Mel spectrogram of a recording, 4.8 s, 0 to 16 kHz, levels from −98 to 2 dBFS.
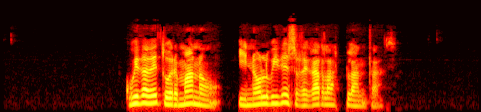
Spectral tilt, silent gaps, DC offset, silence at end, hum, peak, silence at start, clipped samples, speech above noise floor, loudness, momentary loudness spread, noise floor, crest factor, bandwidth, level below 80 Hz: -5.5 dB/octave; none; under 0.1%; 0.9 s; none; -4 dBFS; 1.25 s; under 0.1%; 61 dB; -22 LUFS; 12 LU; -83 dBFS; 20 dB; 7.8 kHz; -68 dBFS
